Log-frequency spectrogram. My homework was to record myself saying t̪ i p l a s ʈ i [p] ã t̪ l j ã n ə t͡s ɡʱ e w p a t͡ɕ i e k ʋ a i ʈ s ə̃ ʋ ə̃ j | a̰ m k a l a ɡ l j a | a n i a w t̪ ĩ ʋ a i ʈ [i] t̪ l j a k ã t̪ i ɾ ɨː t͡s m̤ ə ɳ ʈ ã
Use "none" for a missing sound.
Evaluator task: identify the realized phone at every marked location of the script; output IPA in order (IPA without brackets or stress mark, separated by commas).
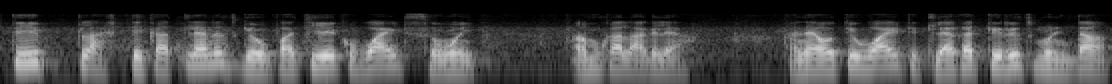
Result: k, i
